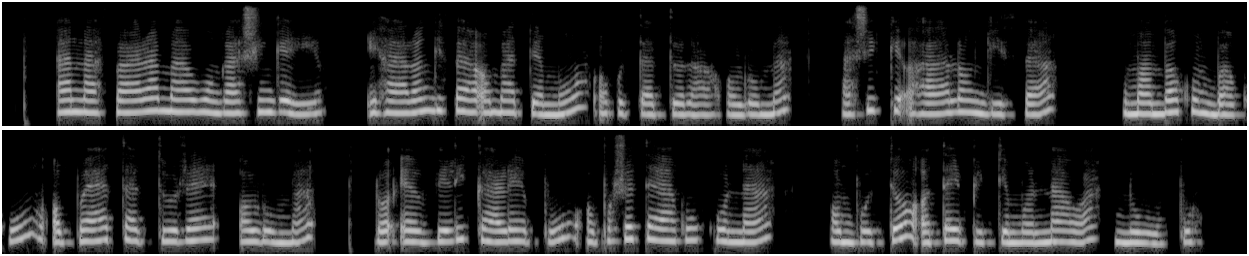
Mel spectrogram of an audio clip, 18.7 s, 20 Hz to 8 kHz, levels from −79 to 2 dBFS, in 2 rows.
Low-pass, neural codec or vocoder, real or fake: 7.2 kHz; codec, 16 kHz, 4.8 kbps, FACodec; fake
